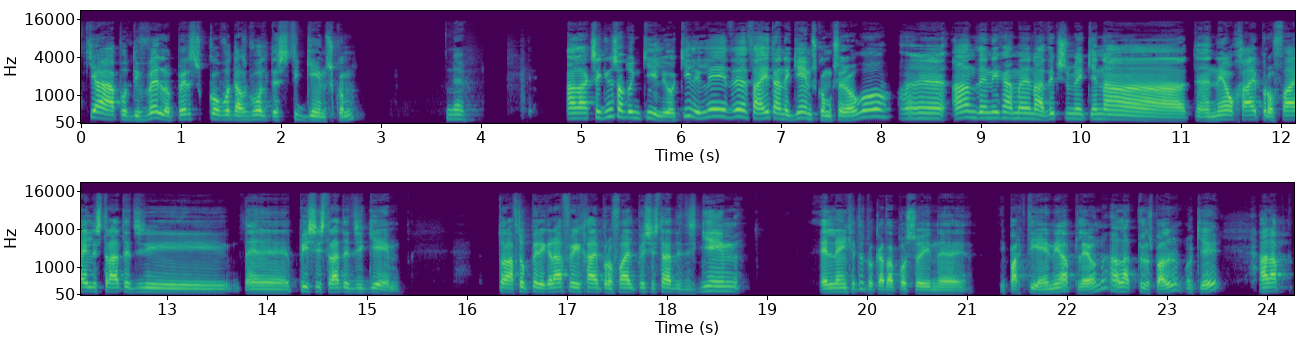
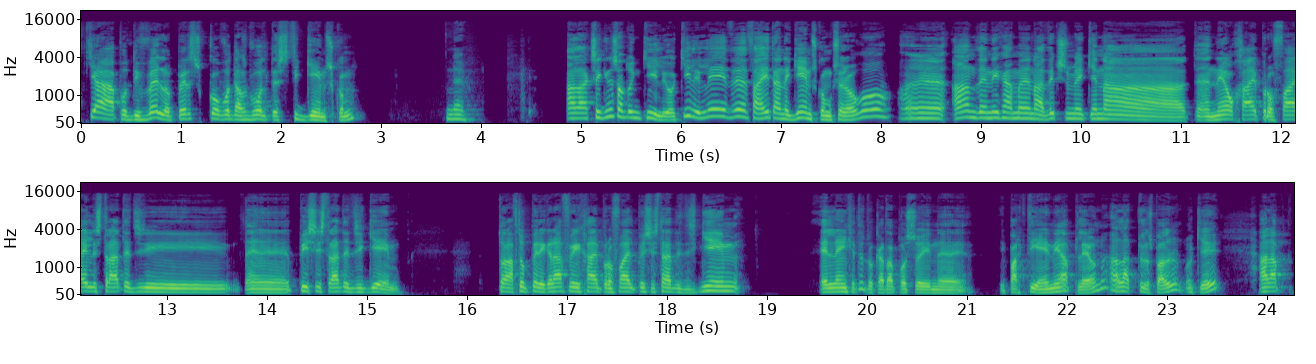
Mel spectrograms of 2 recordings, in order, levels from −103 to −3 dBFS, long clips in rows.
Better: second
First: thin; somewhat; fading below 500 Hz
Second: none

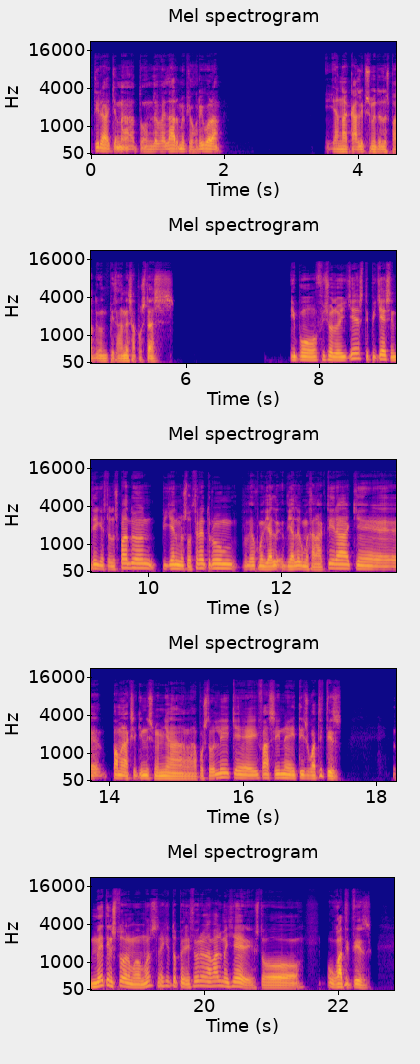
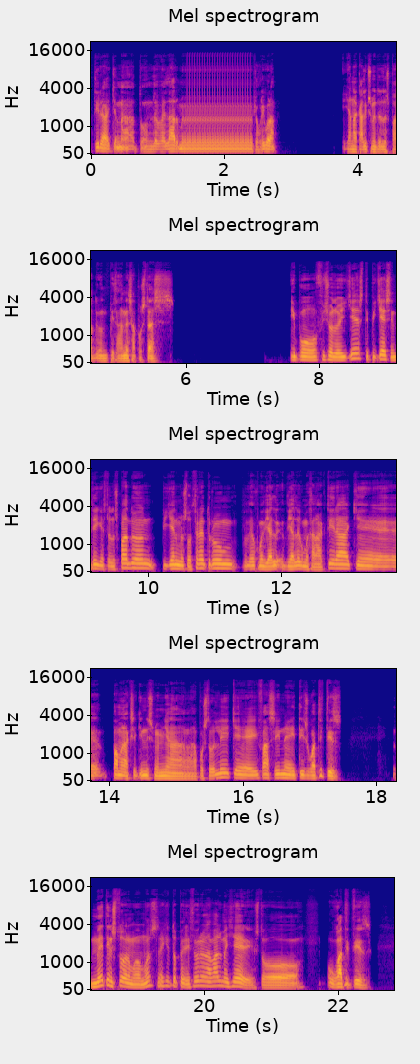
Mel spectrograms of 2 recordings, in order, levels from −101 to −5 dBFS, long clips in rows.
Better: first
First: none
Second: audio freezing; at 1.5 s for 1 s

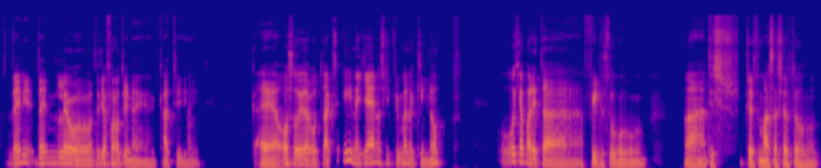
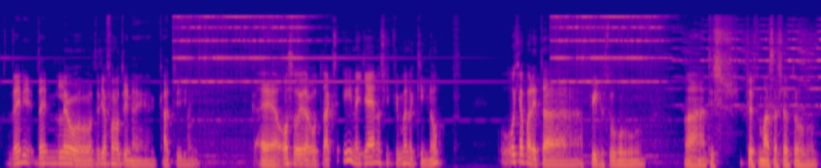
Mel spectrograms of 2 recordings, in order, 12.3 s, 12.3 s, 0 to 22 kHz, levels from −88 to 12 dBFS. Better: first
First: none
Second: alarms or sirens; loud; throughout; 8 dB below the speech

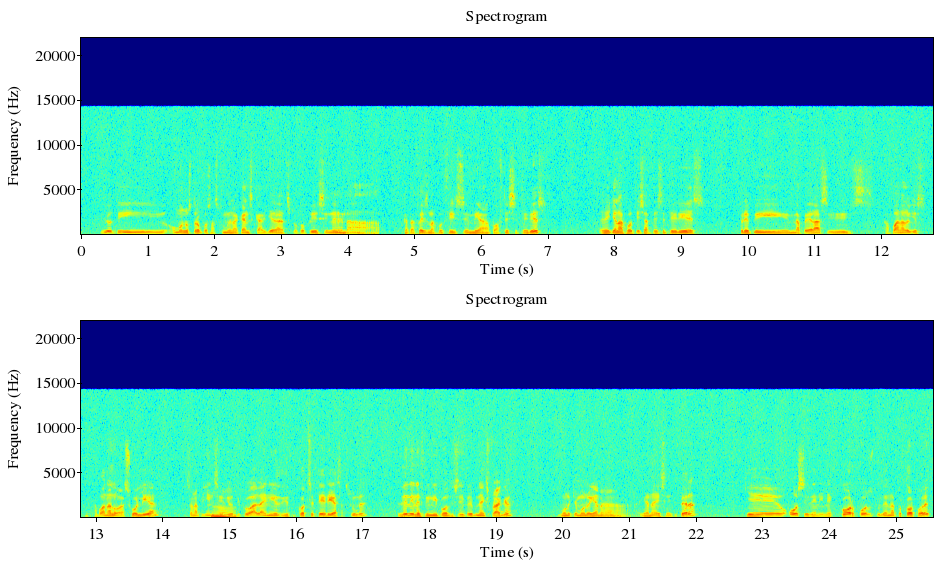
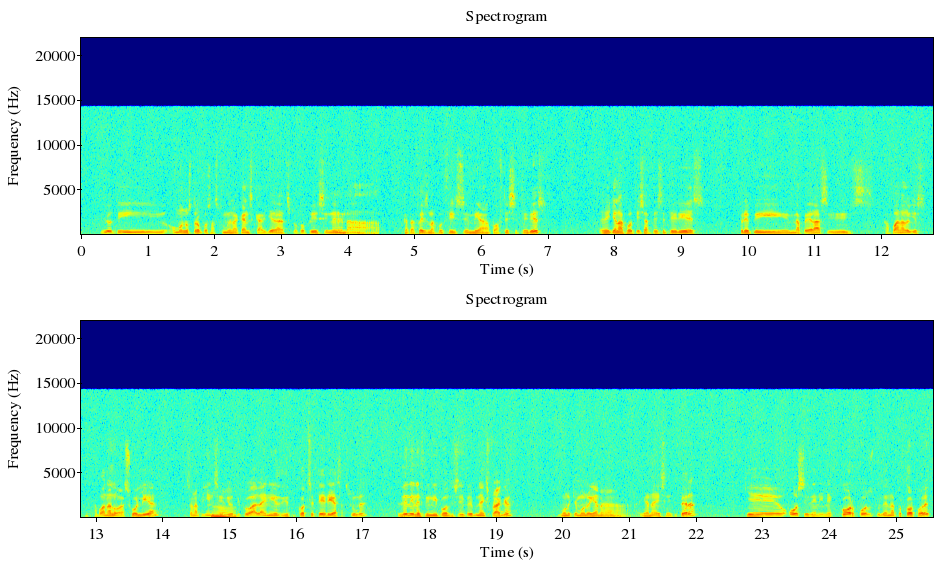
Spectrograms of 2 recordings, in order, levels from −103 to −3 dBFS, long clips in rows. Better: neither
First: hiss; noticeable; throughout; 10 dB below the speech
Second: hiss; noticeable; throughout; 10 dB below the speech

